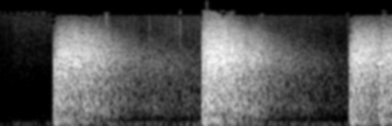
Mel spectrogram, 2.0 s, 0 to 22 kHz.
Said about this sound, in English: All 12 men begin shooting.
